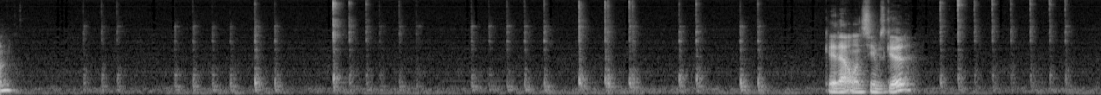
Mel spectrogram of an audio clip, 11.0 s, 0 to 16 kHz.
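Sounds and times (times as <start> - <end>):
tapping on glass tube: 0.8 - 7.8.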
